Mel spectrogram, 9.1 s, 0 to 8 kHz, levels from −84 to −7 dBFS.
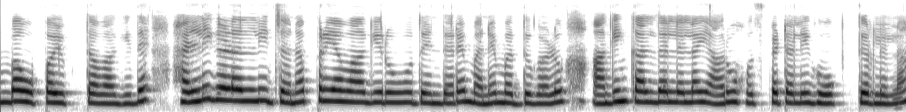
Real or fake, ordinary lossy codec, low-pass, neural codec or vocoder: real; none; 7.2 kHz; none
